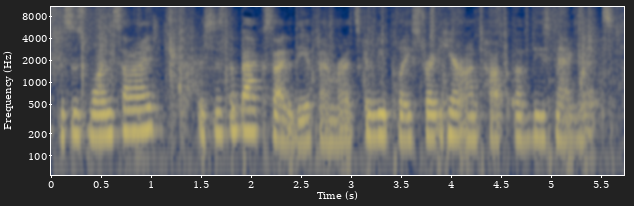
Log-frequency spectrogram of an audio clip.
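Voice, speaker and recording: Noticeable background noise sits behind a woman's voice. She speaks at a medium pitch with fairly even intonation. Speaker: crafting tutorial host. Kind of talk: tutorial. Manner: casual, with fillers.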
